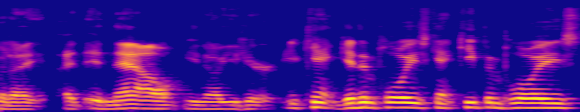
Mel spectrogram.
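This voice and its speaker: A man with an American accent and an ordinary speaking voice, fairly high in pitch, at a moderate pace with ordinary pitch variation. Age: 60s. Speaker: former police chief and security expert. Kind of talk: podcast interview. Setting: podcast.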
